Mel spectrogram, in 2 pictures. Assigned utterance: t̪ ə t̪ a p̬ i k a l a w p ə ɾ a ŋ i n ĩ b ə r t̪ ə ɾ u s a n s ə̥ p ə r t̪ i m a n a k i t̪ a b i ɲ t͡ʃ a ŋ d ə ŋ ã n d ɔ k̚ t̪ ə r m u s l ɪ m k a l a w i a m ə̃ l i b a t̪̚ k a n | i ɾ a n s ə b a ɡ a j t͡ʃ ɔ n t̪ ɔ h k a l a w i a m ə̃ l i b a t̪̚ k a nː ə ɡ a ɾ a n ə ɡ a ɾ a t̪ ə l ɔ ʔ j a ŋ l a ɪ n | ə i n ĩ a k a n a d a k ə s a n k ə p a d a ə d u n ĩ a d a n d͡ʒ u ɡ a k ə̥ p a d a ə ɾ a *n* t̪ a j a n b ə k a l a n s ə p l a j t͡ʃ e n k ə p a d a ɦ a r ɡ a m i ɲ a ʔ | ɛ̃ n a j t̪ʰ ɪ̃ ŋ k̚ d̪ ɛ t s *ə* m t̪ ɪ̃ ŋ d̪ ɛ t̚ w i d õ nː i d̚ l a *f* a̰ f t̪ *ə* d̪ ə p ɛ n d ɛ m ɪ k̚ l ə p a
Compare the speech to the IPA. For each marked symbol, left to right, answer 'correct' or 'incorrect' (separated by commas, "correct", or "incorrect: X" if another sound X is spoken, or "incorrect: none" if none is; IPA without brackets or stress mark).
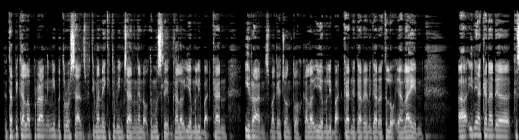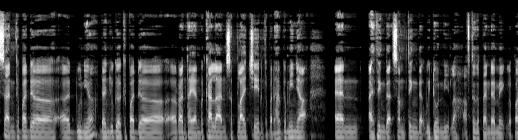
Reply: correct, incorrect: a, incorrect: h, correct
